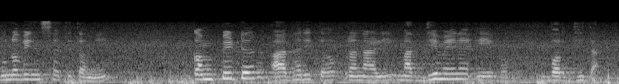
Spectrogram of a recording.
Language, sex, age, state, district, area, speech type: Sanskrit, female, 45-60, Odisha, Puri, urban, spontaneous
